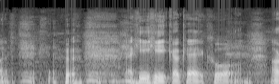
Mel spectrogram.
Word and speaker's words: Ajijic: I'm glad you pronounced that because I could never. Ahihik.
